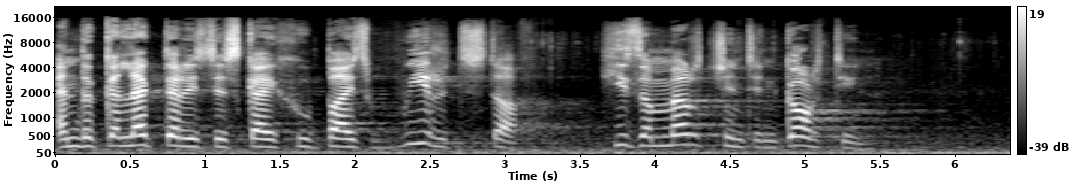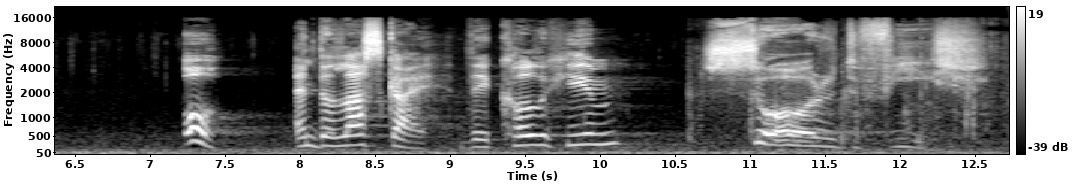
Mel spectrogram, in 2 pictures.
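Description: A cheeky young boy in a video game, his voice bright and a little high, his delivery unhurried. He is excitable and boastful, eager to show what he knows. A faint background hiss sits under him. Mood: chatty.

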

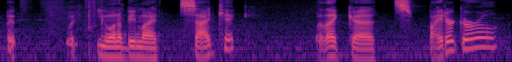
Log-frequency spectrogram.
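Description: An earnest, slightly awkward young man. He talks in a boyish, hesitant, natural way at medium pitch in a game cutscene, faint ambience behind. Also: sing-song, a little slow, slight background noise. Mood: puzzled.

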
